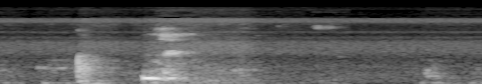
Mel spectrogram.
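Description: Two short vocal sounds from a person, a brief one and then a louder one about a third of a second later, with little sound after them.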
